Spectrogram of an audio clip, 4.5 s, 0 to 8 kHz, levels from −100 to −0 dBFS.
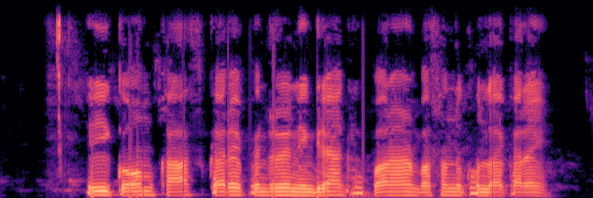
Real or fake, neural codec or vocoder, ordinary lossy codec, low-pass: real; none; Opus, 64 kbps; 7.2 kHz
